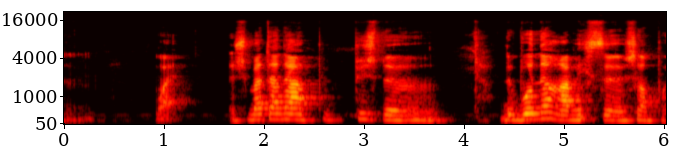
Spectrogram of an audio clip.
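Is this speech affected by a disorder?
Yes: multiple sclerosis; uses wheelchair, trialling electric wheelchair.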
